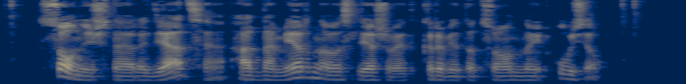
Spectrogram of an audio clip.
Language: Russian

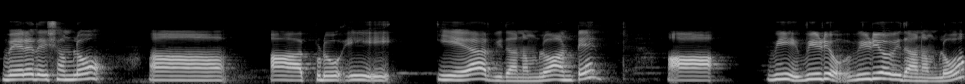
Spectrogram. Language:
Telugu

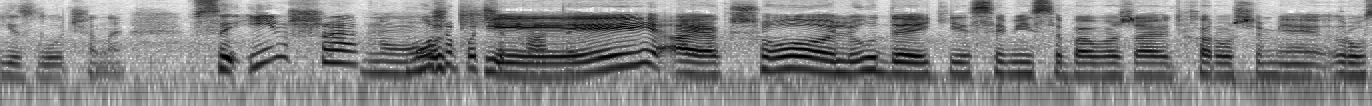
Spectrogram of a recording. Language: Ukrainian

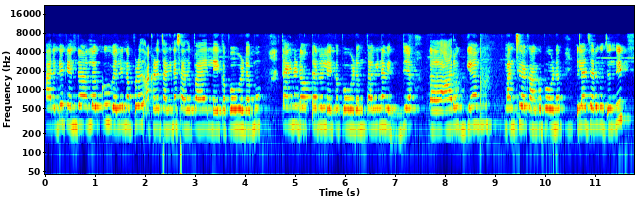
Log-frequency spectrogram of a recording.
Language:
Telugu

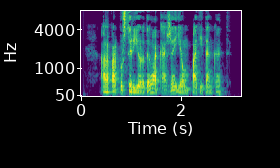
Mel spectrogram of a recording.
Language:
Catalan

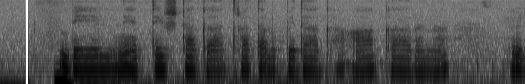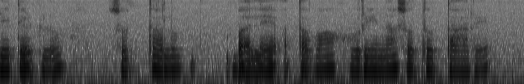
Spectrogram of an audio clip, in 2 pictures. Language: Kannada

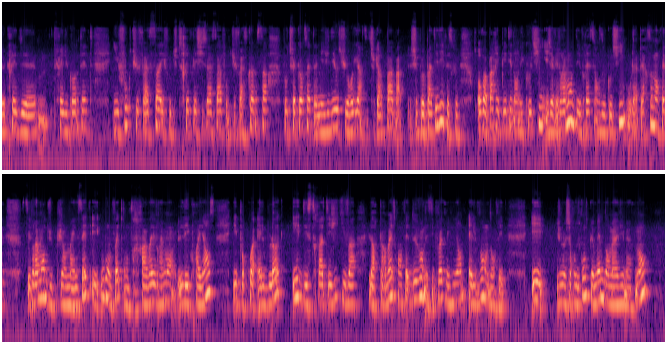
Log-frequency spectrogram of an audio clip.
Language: French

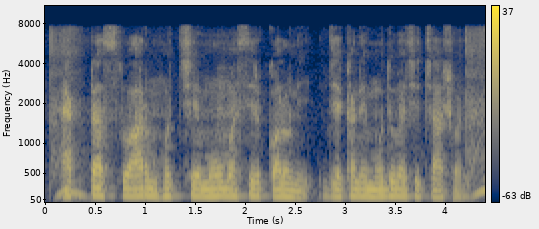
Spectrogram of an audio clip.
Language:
Bangla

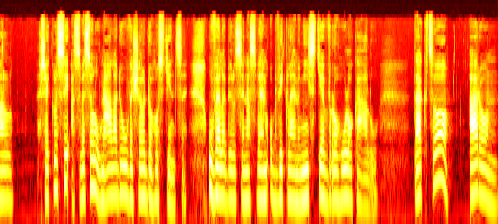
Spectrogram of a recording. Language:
Czech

